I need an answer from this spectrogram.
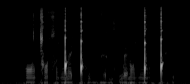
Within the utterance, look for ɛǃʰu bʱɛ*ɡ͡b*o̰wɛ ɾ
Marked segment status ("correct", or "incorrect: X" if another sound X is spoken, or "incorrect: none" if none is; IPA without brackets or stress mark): incorrect: ɡ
